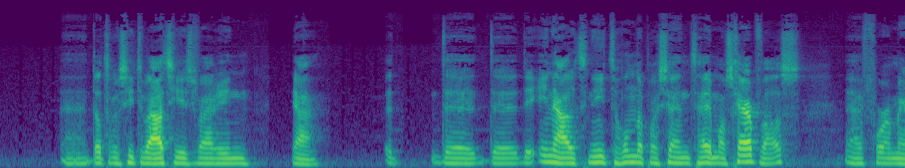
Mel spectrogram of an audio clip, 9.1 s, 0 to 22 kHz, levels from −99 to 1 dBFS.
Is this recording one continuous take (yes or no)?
yes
